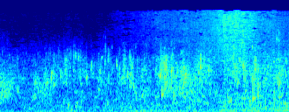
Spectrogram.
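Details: Steady wind rumble and water noise from a boat, with no animal calls.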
